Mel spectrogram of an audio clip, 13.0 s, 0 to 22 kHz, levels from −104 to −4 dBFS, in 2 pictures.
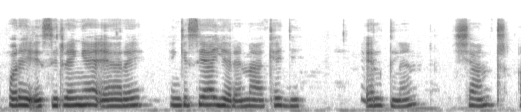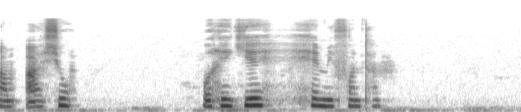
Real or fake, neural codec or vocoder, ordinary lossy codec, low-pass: fake; vocoder, 48 kHz, 128 mel bands, Vocos; AAC, 64 kbps; 10.8 kHz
